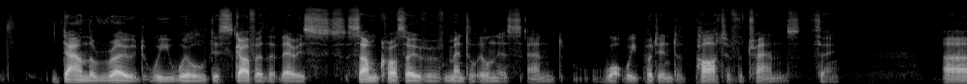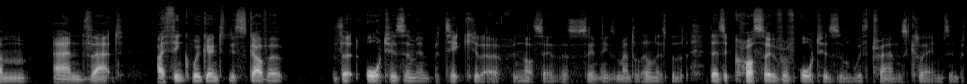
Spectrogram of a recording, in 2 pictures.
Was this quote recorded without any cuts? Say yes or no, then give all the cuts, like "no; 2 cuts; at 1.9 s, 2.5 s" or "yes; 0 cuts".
yes; 0 cuts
